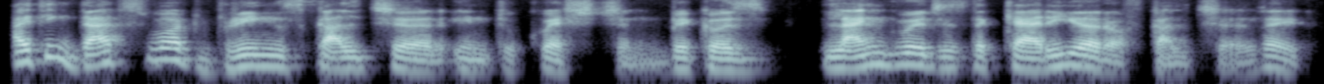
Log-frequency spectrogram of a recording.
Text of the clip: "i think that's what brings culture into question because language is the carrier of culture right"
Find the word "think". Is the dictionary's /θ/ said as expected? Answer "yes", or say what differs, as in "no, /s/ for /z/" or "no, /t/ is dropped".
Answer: no, /t/ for /θ/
